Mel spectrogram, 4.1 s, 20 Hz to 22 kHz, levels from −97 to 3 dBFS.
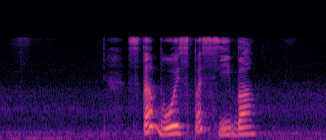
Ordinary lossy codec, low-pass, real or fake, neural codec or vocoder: none; 7.2 kHz; real; none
